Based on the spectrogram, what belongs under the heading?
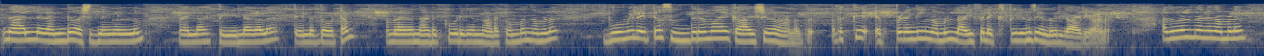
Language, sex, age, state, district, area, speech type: Malayalam, female, 18-30, Kerala, Kottayam, rural, spontaneous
